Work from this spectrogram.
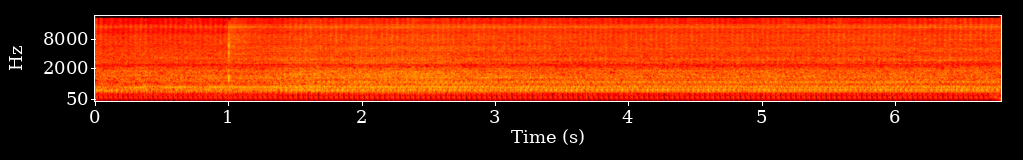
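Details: Power washer/jet wash small single-cylinder engine that previously would only run on choke. With water supply on after the fix it now runs off choke with a steady, even beat and no surging or hunting. Normal running.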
